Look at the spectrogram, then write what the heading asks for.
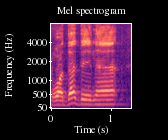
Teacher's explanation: ثم رددنا، را پر زبر ہے، را کو پر کر کے پڑھیں گے، اور وددنا میں دال ساکن ہے لیکن دال حرف قلقلہ ہے، تو سکون کے وقت آواز لوٹتی ہوئی محسوس ہونی چاہیے۔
